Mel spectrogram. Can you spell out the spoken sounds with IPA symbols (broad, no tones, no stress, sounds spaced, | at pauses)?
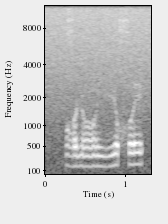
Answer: ʁʷ ɪ ɳ õː j y χʷ ɪ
